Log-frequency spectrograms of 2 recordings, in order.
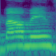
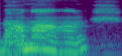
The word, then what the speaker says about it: Balmain: Balmain's like, well, it's pronounced Balmain, but we're American. We say Balmain.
